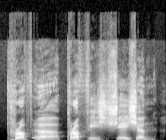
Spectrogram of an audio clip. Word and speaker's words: propitiation: 그래서 이거 또 이런 말을 쓰는데, propitiation, 요 T는요 발음을 안 해요. 묵음이에요.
